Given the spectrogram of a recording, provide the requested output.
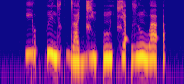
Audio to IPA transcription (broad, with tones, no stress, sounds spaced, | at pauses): j ʊ˦ ʔ p ĩ˦˨ d ʊ˦ ʔ d ä˨ d͡ʑ i˦˨ ʔ ũ˦ t͡ɕ ä˦ ʔ z ũ˦˨ w ä˦ ʔ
